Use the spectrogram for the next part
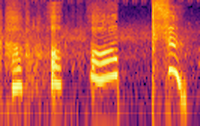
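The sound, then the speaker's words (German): A voice acts out the sneeze of a story character who has a cold: three drawn-out, rising breathy 'ah' sounds build up, then a loud, explosive 'choo' that trails off downward, clear. “und muss plötzlich niesen.”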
